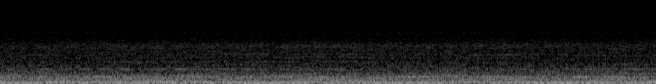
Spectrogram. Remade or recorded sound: recorded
